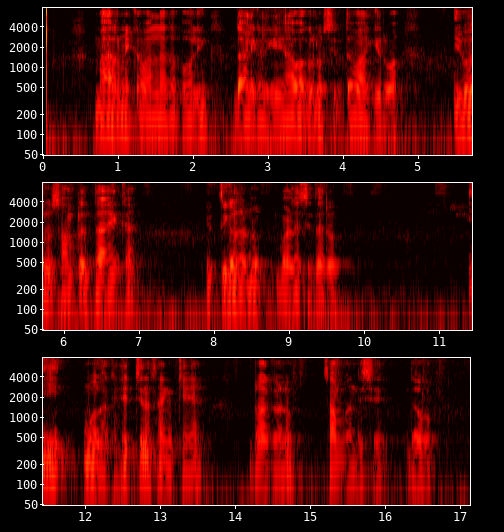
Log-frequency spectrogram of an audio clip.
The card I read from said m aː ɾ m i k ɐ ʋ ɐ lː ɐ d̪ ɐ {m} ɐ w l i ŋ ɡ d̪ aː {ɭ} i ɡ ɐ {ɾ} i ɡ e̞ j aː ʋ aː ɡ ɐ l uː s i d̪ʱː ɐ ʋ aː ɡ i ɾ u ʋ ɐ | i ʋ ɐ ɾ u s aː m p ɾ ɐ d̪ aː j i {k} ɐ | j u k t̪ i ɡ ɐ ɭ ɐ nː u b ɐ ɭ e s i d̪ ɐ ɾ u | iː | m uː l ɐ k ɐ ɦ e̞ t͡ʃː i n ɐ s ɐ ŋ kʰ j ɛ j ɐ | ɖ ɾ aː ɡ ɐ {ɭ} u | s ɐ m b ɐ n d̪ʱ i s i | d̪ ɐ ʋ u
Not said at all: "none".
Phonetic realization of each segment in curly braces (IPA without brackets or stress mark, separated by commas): b, ɭ, ɭ, k, ɭ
